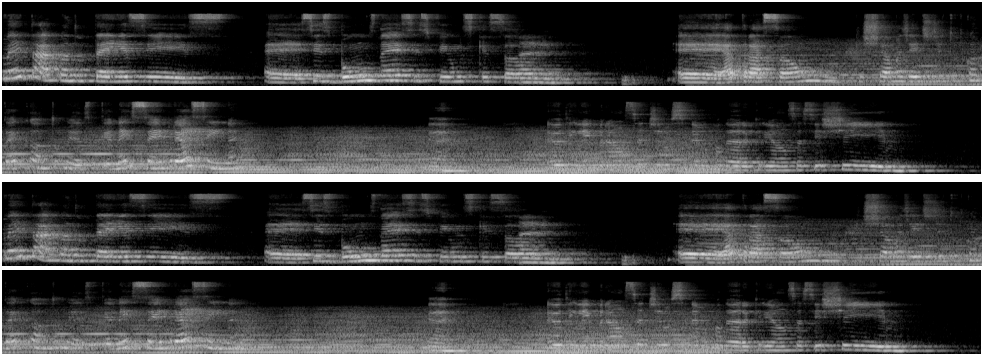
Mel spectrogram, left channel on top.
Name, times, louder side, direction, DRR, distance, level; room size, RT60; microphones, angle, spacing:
voice 1, 0.0-1.9 2.6-5.6 6.7-12.2, left 2 dB, 75° left, 2 dB, 1.4 m, -21 dB
voice 2, 5.2-5.6 6.2-6.3 14.0-14.5 15.2-18.9, right 1 dB, 5° right, 6 dB, 0.4 m, -23 dB
sound 1, 6.8-17.0, equal, 40° left, 2.1 m, -25 dB
15.5 x 5.2 x 3.4 m, 1.2 s
head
